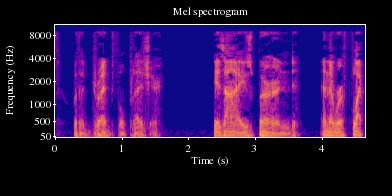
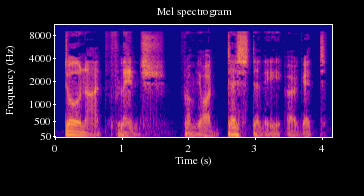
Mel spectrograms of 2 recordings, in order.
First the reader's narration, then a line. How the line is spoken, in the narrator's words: Agachak continued in his hollow voice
